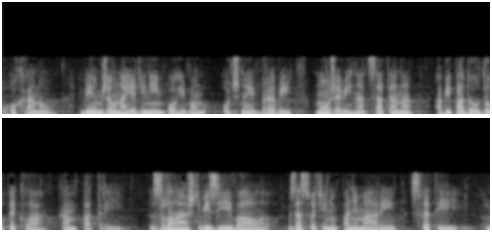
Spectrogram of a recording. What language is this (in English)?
Slovak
